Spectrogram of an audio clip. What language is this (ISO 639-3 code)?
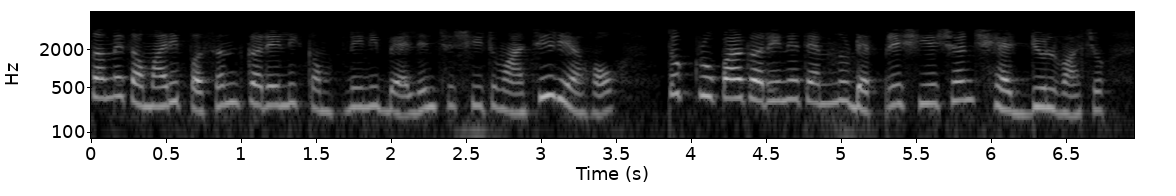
guj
